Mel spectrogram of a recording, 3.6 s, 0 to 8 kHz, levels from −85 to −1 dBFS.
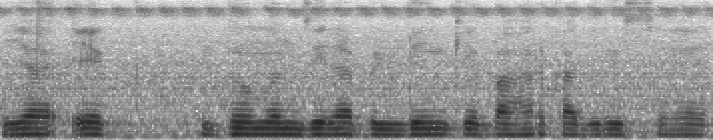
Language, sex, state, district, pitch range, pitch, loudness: Hindi, male, Jharkhand, Palamu, 120-125 Hz, 120 Hz, -16 LUFS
